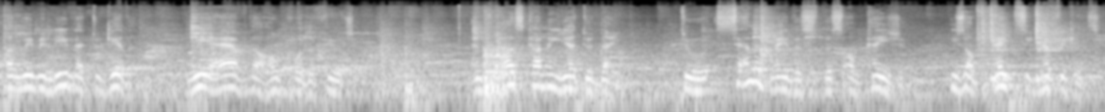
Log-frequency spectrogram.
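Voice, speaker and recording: A man's voice: a little high, low-quality recording. A man speaking fervently about a celebration, building up lists of repeated phrases. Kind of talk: interview statement. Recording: outdoors with a loud crowd behind.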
